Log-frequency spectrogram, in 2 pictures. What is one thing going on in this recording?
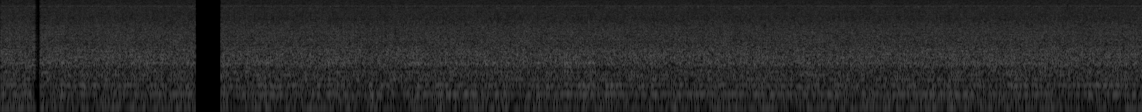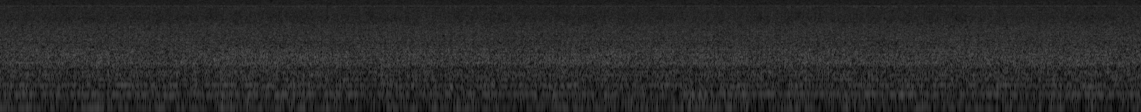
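A lamp hums with a steady electrical buzz.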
